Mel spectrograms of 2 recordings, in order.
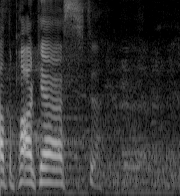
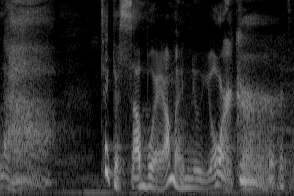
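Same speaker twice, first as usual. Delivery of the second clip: mock cocky; 5 semitones lower, 7 dB quieter than usual. Cocky reply retold as a joke.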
